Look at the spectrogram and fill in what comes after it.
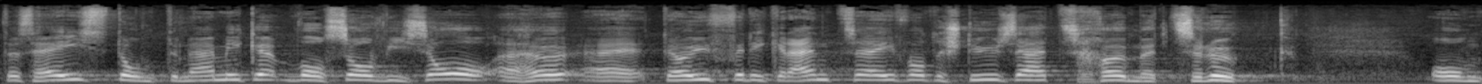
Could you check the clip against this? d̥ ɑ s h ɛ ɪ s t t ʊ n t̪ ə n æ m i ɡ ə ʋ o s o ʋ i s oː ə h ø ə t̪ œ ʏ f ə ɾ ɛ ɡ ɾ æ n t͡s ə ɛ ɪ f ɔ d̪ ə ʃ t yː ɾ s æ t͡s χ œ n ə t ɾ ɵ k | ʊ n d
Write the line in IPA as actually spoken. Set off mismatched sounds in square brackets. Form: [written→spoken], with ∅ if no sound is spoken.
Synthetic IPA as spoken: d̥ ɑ s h ɛ ɪ s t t ʊ n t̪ ə n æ m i ɡ ə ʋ o s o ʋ i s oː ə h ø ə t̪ œ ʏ f ə ɾ [ɛ→i] ɡ ɾ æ n t͡s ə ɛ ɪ f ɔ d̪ ə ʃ t yː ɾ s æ t͡s χ œ [n→m] ə [t→t͡s] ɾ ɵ k | ʊ n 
